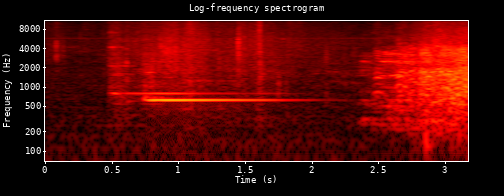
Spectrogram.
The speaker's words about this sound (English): Now, ring the bell.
